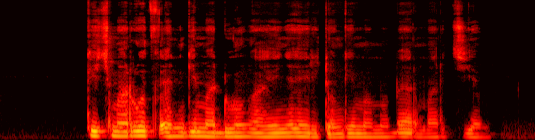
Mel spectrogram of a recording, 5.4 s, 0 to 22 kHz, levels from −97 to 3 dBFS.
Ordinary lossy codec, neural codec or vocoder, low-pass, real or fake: none; none; none; real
